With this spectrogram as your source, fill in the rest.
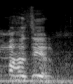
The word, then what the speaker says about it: Mahathir: I'm Mahathir. Mahathir. Yes. Okay. It's same pronunciation like our ex-prime minister.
